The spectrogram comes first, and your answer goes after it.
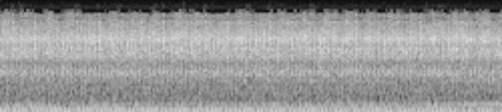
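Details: Welding rig diesel engine after its injectors were replaced: a deep, steady idle with an even low rumble and no stumble or knock; normal idle, now running smoothly.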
